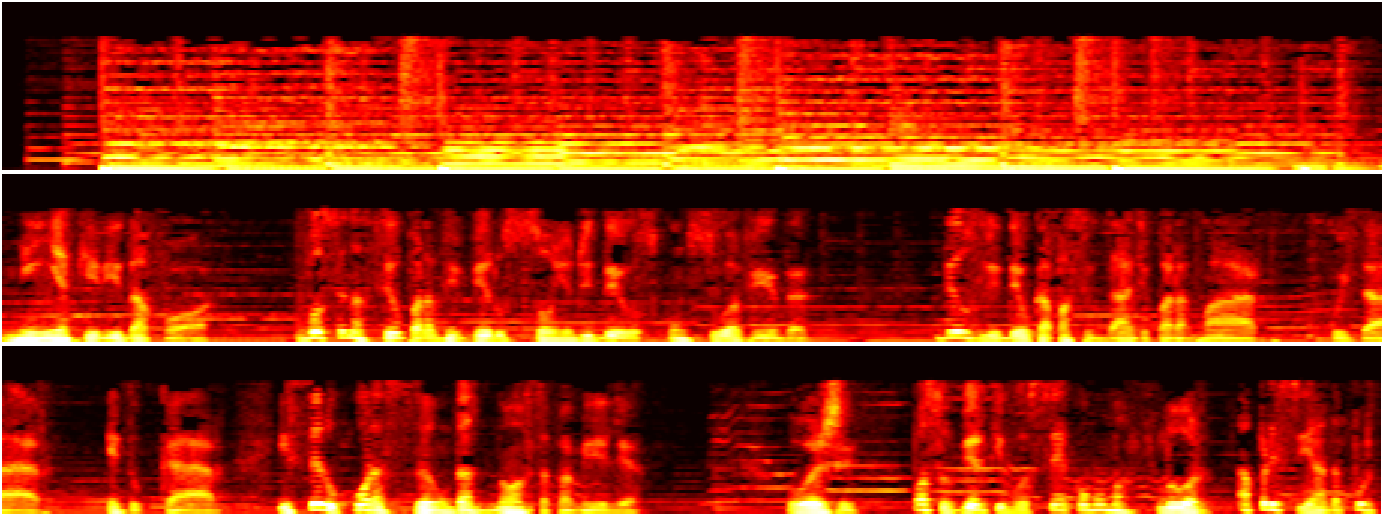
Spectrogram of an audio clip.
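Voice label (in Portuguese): AVÓ Masculino, Aniversários; ANIV. Evangelico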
